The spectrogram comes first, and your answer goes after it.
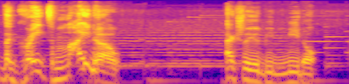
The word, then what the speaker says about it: Mido: Okay, Mido it is.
